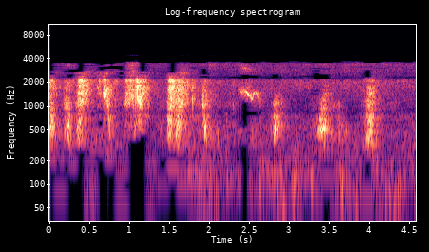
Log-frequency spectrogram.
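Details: Soft warbling song from a Eurasian magpie sheltering under a roof in bad weather near its nest in February: busy scratchy chatter, a short twisting whistle, then evenly spaced raspy notes about twice a second.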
